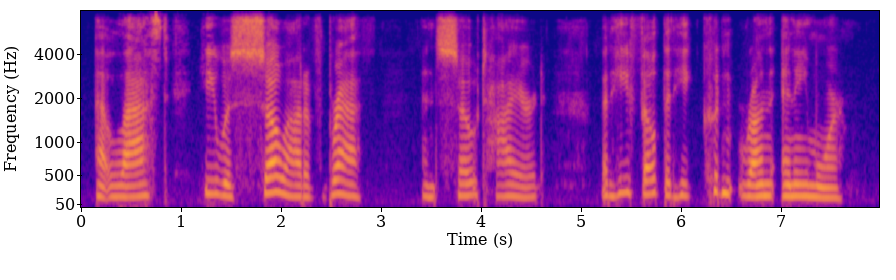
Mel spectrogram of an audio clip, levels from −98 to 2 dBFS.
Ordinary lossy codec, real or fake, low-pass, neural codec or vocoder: Opus, 24 kbps; real; 7.2 kHz; none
